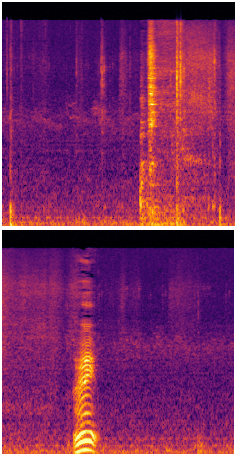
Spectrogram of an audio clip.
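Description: A cardboard box slides and rustles in someone's hands.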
